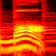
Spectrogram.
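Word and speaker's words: מור: The Hebrew pronunciation is mor.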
